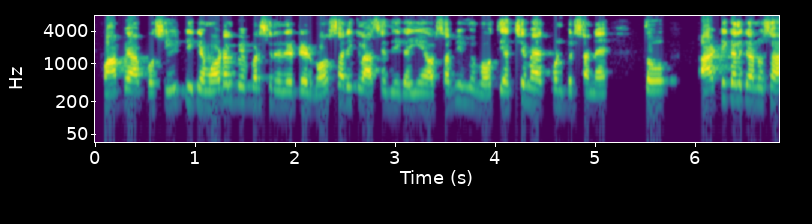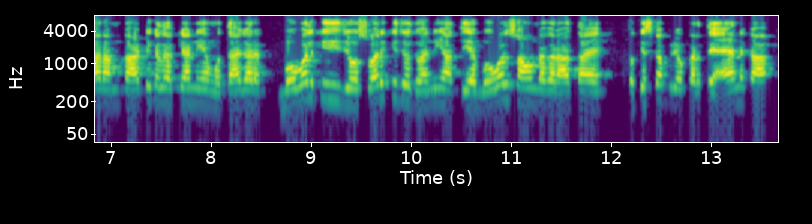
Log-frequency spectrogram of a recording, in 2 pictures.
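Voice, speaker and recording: A man's voice: fairly high pitch, fairly bright tone. A male teacher, going through exam questions and quizzing his listeners with repeated questions. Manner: addresses viewers as friends. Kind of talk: exam prep lesson. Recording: dull lo-fi audio.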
